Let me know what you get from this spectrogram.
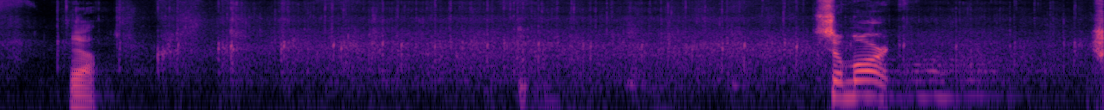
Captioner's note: applause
